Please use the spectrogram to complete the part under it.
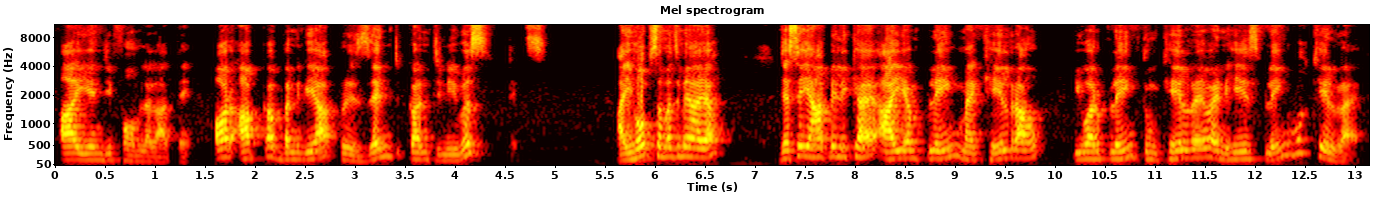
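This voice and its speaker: Husky-voiced Indian grammar teacher. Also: male voice, high voice, animated. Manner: spells out words letter by letter, checks understanding often; switches to slow deliberate reading for English rules. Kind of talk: whiteboard grammar lesson.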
